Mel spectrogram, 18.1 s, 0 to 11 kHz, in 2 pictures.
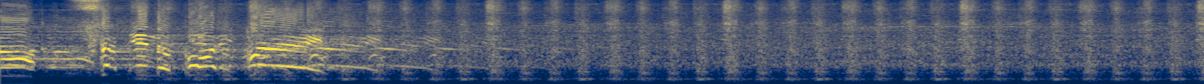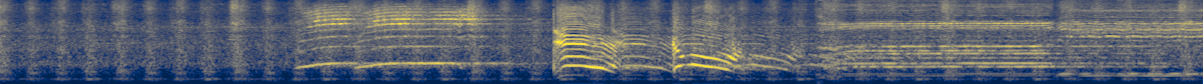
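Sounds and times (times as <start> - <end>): train chugging: 0.0 - 18.0
train whistle: 11.1 - 18.0.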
